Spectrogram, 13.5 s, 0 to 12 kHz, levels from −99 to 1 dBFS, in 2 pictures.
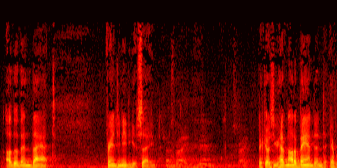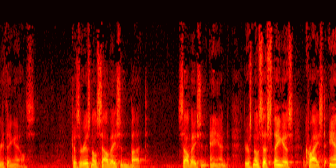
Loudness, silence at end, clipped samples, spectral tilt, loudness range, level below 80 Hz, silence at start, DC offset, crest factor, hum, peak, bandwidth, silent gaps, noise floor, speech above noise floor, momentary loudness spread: -35 LUFS; 0 s; under 0.1%; -5.5 dB/octave; 7 LU; -74 dBFS; 0.1 s; under 0.1%; 20 dB; none; -16 dBFS; 11 kHz; none; -63 dBFS; 28 dB; 21 LU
